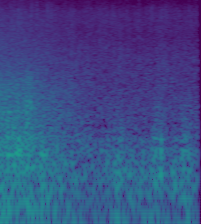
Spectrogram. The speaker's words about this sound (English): As he continued with his experiments, the rumbling came closer, and closer, and closer. All of a sudden, kablang! Lightning strikes the house.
